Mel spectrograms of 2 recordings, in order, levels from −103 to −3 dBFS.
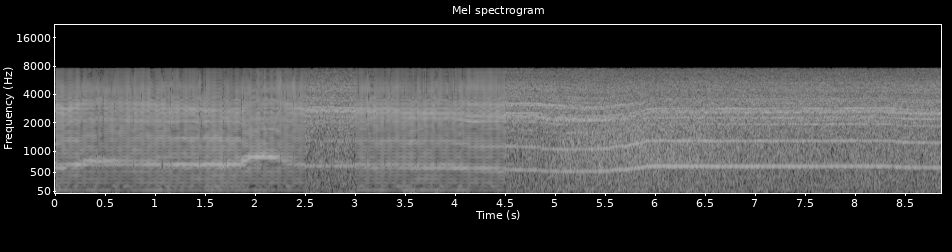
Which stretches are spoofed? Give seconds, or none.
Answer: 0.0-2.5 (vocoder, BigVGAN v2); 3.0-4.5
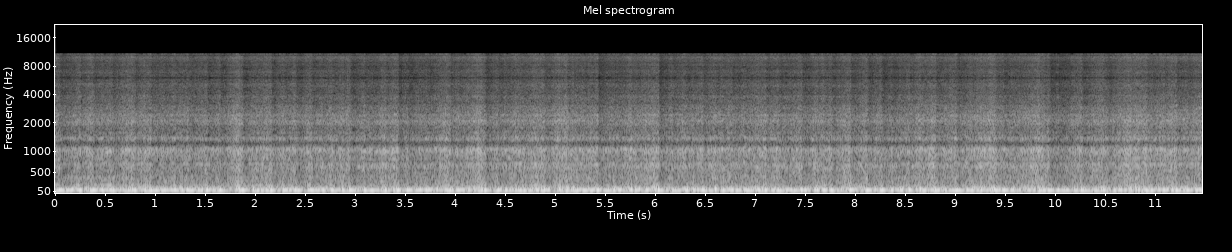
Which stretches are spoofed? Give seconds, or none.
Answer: 0.0-0.5 (vocoder, BigVGAN v2); 5.2-9.7; 10.5-11.5

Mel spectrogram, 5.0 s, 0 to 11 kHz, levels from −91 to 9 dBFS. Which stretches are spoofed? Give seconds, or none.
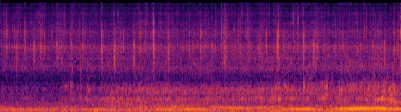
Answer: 3.0-4.4 (vocoder, WaveNeXt)

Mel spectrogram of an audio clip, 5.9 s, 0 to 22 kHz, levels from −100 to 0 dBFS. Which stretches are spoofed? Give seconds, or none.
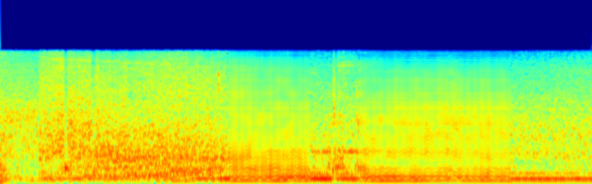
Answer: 2.3-3.1 (vocoder, Vocos); 3.6-5.1

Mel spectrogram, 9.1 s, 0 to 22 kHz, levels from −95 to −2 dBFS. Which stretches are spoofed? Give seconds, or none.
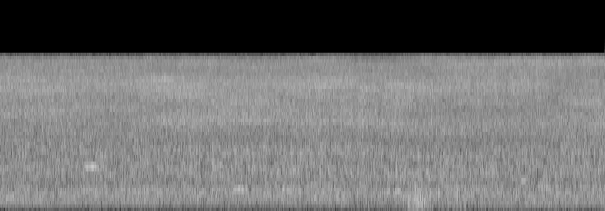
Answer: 3.3-6.6 (vocoder, BigVGAN v2); 8.1-9.1

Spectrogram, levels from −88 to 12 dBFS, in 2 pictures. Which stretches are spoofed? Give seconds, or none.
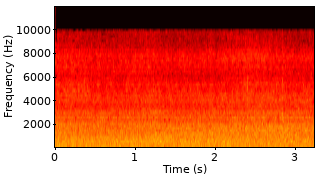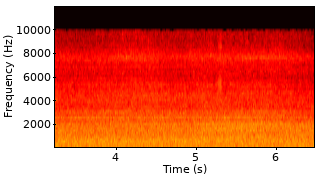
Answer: none

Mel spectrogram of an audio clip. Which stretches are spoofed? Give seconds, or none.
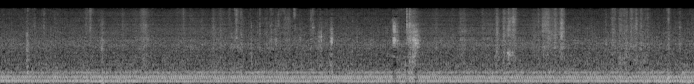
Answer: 0.7-2.3 (autoencoder, DAC-VAE); 4.1-5.6

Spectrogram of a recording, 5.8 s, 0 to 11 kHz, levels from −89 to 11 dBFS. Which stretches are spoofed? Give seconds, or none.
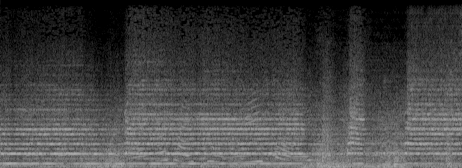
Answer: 4.6-5.8 (vocoder, Vocos)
